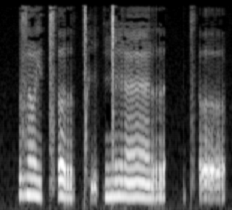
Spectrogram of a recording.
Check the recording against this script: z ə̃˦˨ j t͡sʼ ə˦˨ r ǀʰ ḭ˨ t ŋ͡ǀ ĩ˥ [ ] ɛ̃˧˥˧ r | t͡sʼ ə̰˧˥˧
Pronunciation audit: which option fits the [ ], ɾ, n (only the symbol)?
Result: ɾ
